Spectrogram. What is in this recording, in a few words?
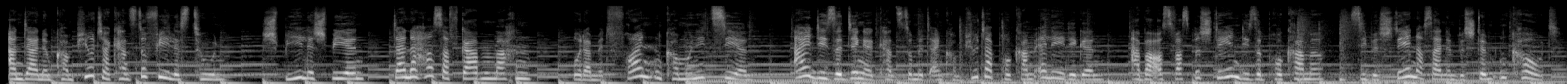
GERMAN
